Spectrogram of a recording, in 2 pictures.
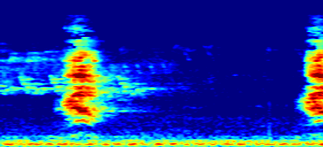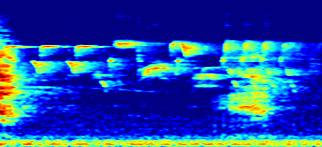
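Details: Gray fox barking: two harsh, raspy barks about two seconds apart, with high chirping birdsong between and after them and a steady low rumble underneath.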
